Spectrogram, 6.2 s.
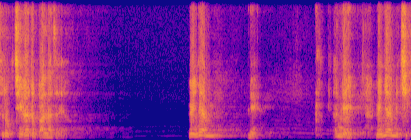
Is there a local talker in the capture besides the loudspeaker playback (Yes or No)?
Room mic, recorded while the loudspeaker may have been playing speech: No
